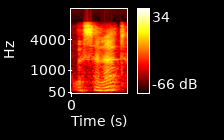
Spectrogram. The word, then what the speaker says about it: salat: écoute euh bah alors je sais pas comment on prononce Sala la salade la prière salate faut prononcer le le T excuse-moi et donc il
